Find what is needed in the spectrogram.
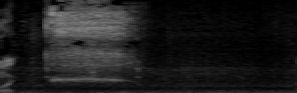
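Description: Steady low diesel engine and road rumble inside a Renault Magnum truck cab at motorway speed. Early on there is a brief high hiss with a whistling tone lasting about half a second.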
